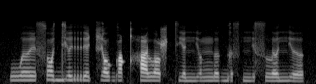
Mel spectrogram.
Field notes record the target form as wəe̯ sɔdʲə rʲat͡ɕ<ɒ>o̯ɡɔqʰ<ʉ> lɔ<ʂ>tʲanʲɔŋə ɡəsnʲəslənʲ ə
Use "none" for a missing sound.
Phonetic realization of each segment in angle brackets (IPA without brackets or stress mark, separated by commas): ɒ, ə, ʂ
